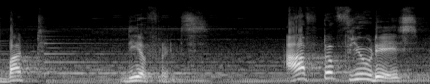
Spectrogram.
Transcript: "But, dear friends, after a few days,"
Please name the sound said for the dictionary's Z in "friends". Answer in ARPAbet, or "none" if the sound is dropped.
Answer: S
